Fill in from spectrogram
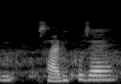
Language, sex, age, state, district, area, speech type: Odia, female, 30-45, Odisha, Koraput, urban, spontaneous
